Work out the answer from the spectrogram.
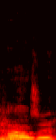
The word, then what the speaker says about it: Hauser: Is it Hauser? You did. Okay, good. I just want to make sure. But my last name is Hauser.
